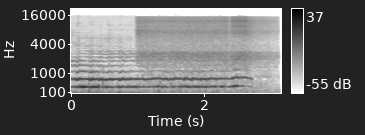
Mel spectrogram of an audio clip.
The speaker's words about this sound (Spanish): Triste mosquito.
